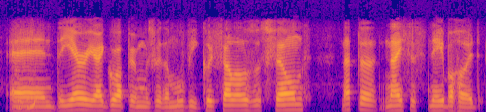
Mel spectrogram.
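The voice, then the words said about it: Brooklyn accent. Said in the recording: “I have a bit of a Brooklyn accent.”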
